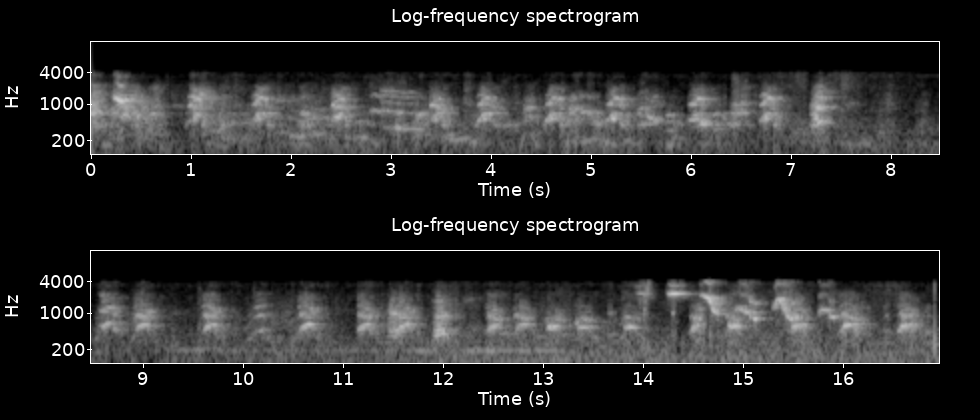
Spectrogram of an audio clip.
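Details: Three-week-old yellow retriever puppy giving a steady run of short whimpering yips and squeaks, several each second, rising to higher squeals near the end, with a faint low hum beneath.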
